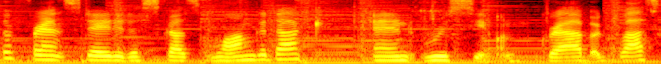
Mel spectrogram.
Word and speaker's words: Languedoc: And you're like, no, it's Languedoc, like long dick.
